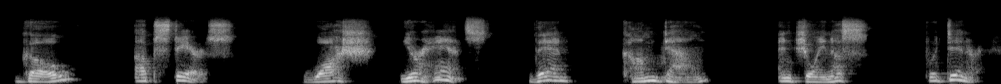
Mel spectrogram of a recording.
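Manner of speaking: very slow, halting, broken into short pieces. Giving an example instruction, spoken slow, in short separated chunks. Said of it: "I have chunked it so that it's slower".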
